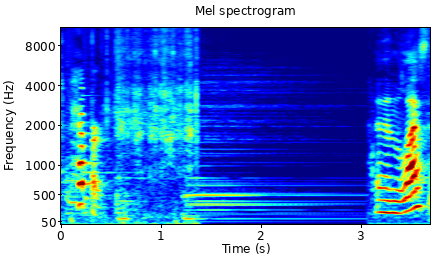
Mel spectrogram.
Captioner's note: pepper mill grinding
